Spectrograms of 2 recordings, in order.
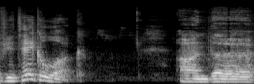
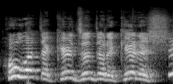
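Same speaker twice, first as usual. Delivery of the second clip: put-on grumpy old shul guy; 9 semitones higher than usual. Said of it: "the old guy sitting in the back of the shul saying".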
